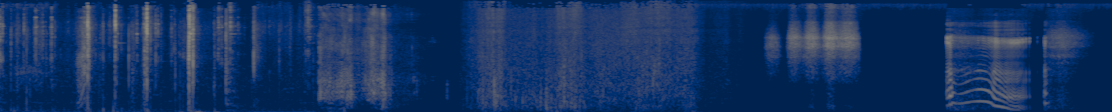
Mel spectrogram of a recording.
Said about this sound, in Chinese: 现在我就帮你解开裤子拉链，为你舔大鸡巴。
